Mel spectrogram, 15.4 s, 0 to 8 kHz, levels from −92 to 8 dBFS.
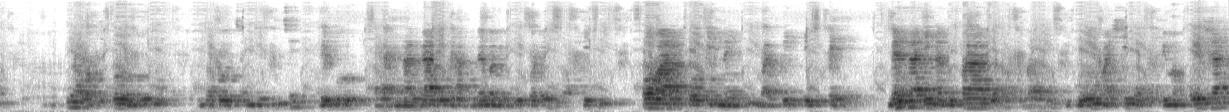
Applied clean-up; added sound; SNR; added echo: neural separator model SepFormer DNS4.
